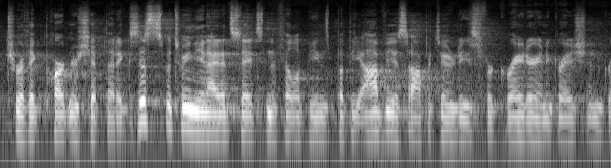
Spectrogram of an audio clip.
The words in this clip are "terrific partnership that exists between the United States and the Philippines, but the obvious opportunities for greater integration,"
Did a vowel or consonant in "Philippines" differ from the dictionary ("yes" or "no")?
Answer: no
